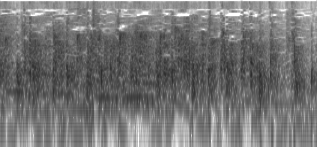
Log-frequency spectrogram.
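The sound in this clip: A church audience clapping in praise to the Lord, with dense, continuous applause from many hands that stays loud and steady throughout.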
